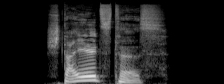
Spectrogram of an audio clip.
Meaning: strong/mixed nominative/accusative neuter singular superlative degree of steil
- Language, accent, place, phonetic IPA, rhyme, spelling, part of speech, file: German, Germany, Berlin, [ˈʃtaɪ̯lstəs], -aɪ̯lstəs, steilstes, adjective, De-steilstes.ogg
